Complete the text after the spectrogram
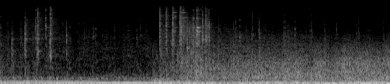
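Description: A metal trap clanks as its jaws are pried open.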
